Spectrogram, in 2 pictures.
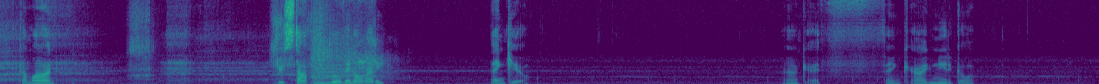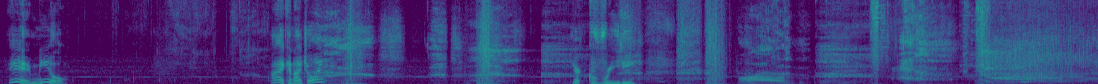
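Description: A young man talks with animation into a headset microphone, close by.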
